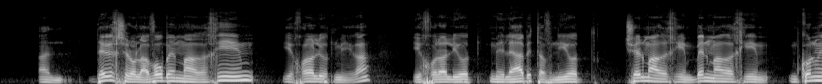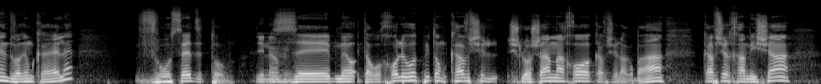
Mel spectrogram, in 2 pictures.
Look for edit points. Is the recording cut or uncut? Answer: cut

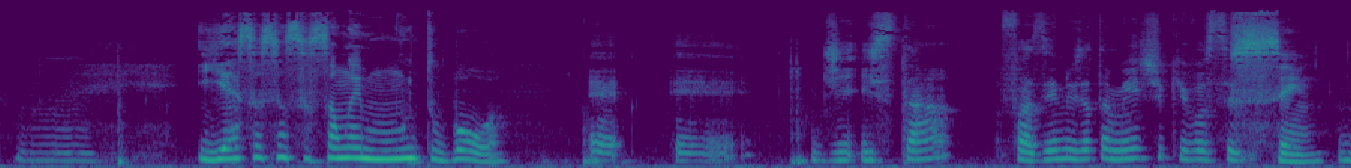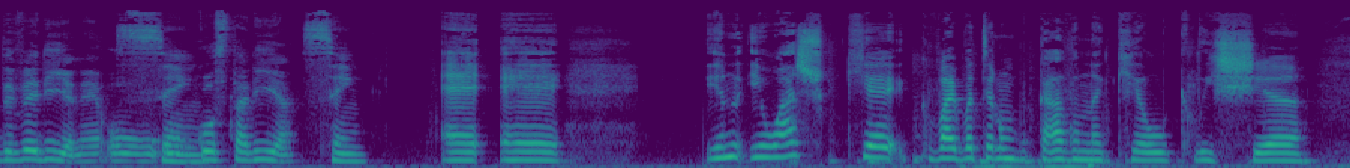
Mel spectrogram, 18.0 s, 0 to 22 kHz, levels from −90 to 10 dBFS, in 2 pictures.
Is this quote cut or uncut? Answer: uncut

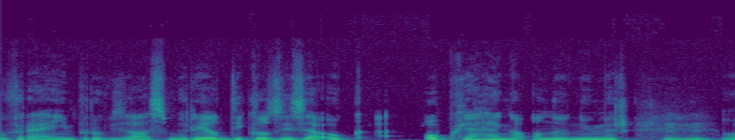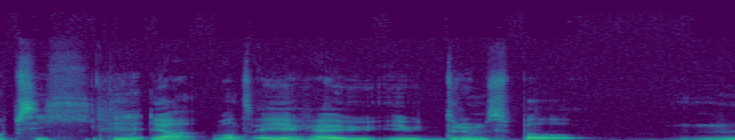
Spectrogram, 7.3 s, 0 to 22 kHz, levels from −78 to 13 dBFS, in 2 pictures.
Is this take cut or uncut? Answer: cut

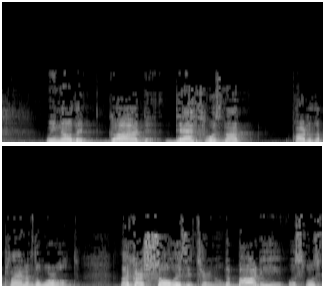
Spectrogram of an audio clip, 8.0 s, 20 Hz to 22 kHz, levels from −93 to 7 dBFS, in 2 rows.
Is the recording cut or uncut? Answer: cut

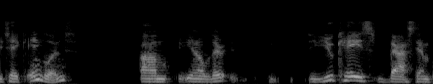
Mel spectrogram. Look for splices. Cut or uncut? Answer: cut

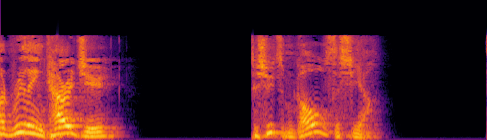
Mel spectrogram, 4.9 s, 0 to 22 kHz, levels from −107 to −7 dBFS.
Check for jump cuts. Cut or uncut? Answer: uncut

